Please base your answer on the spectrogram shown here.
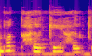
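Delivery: whispered softly. Shown as a demonstration. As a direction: breathe it in a whisper. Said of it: "प्यार से बात करनी है". (फुसफुसाकर बहुत हल्के)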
